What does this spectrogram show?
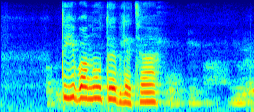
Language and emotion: Russian, angry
